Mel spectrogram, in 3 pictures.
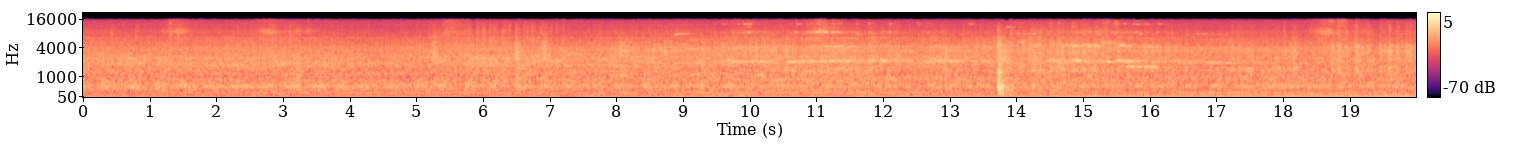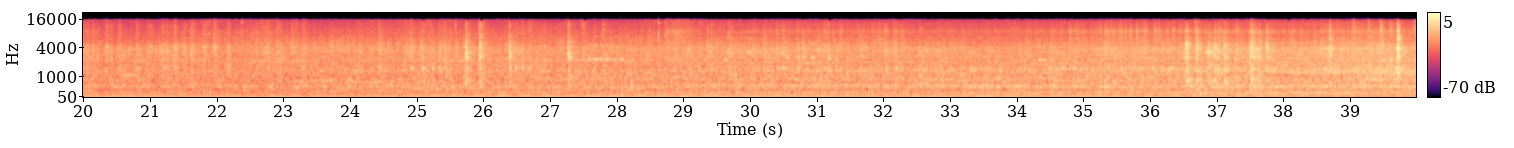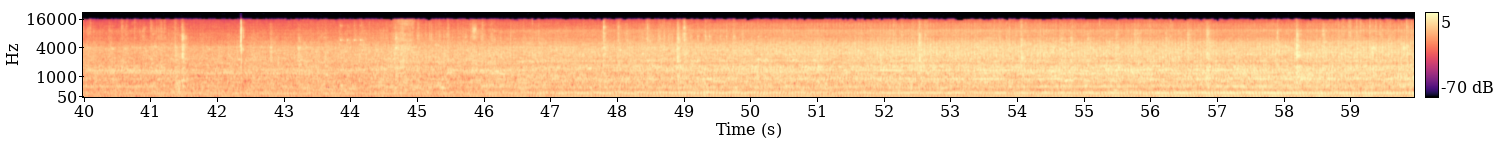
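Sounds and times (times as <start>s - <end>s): diesel engine drone: 0.0s - 59.9s.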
